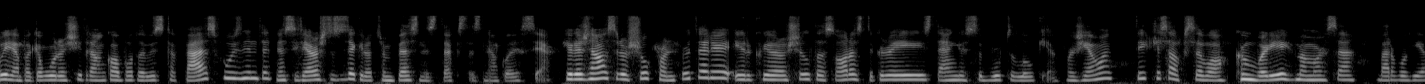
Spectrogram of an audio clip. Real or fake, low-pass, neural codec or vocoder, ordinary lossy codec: fake; 9.9 kHz; codec, 24 kHz, 0.9 kbps, WavTokenizer, small release; AAC, 48 kbps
